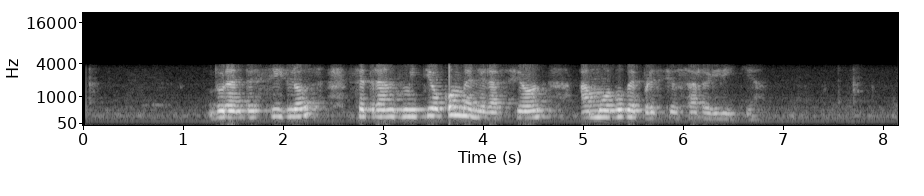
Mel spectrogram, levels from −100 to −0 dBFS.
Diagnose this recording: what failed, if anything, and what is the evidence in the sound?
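Nothing has failed: the speech arrives over a G.726 ADPCM path at 32 kbit/s, confined to a telephone band of 250 Hz to 3.5 kHz with nothing above 3.9 kHz, and carries only the light coding texture expected at that rate.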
